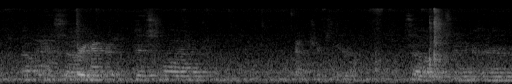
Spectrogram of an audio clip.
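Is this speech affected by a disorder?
No.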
